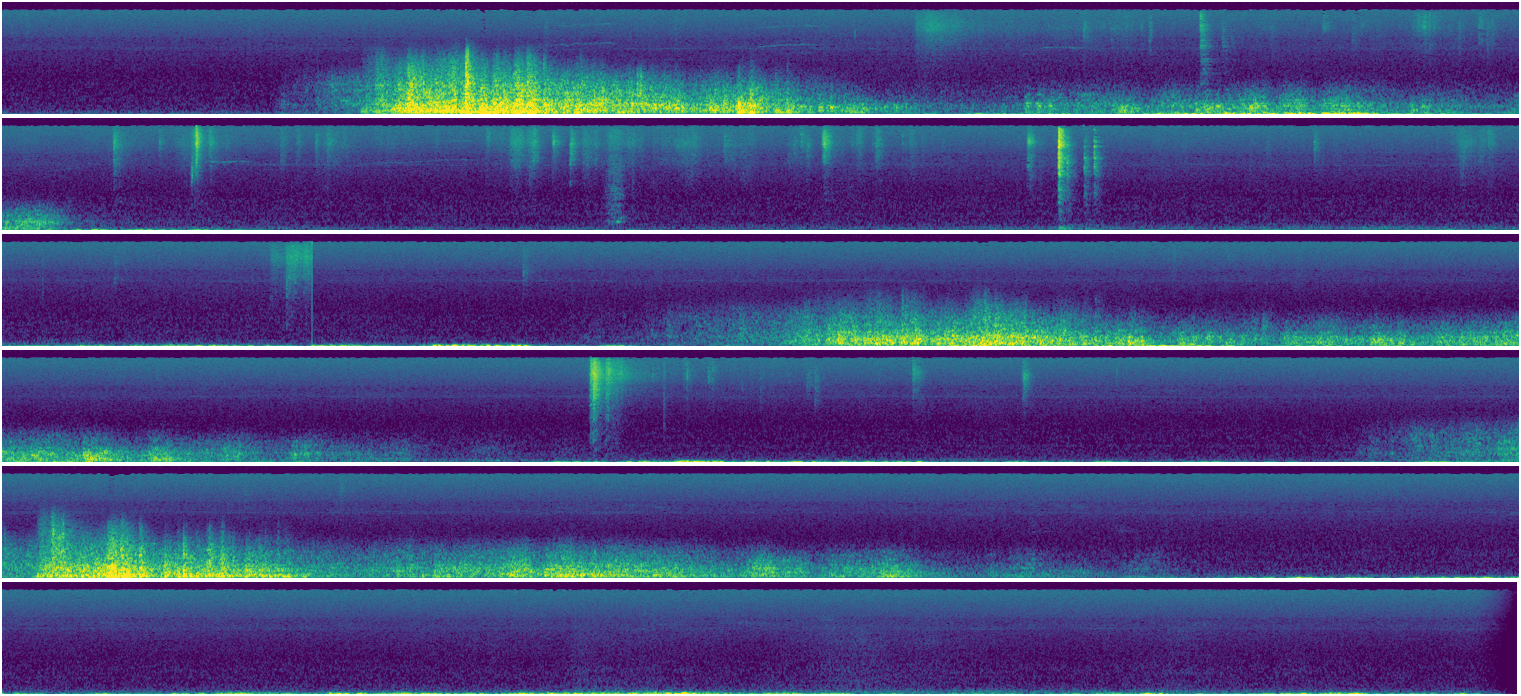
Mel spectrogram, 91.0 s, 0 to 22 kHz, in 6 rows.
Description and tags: A couple of thunder claps and rumbles recorded around midsummer in London, at about 5 AM.
nature, thunder, thunderclap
